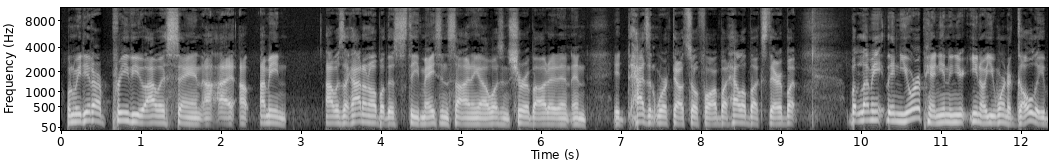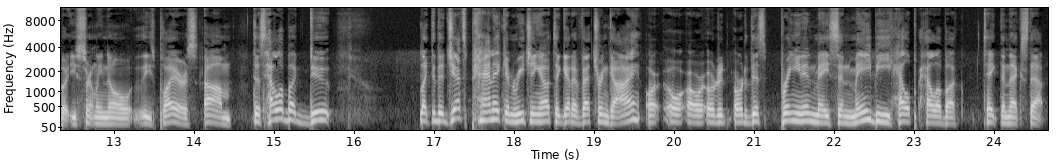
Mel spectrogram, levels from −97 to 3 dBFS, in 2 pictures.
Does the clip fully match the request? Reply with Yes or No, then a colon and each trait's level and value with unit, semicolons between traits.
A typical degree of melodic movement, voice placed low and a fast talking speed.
No: average, 4.4 semitones; medium, 145 Hz; fast, 230 wpm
